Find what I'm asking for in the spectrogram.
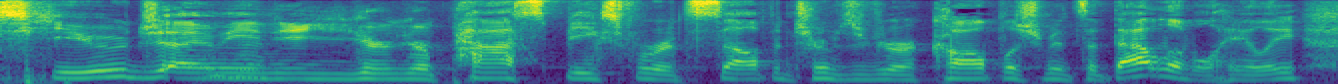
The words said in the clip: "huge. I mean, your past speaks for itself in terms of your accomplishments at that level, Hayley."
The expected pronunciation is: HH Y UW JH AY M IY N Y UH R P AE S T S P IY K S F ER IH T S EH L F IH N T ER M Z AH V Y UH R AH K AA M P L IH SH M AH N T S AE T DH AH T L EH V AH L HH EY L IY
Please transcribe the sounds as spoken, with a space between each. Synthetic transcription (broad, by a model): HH Y UW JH AY M IY N Y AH R P AE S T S P IY K S F ER IH T S EH L F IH N T ER M Z AH V Y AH R AH K AA M P L IH SH M AH N T S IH T DH AH T L EH V L HH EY L IY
